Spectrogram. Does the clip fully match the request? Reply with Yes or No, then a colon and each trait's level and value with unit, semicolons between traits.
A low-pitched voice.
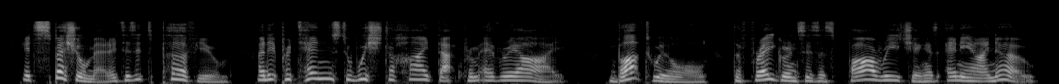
No: medium, 185 Hz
